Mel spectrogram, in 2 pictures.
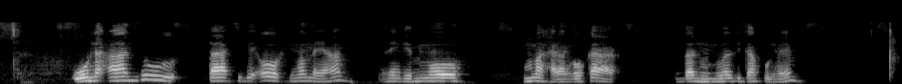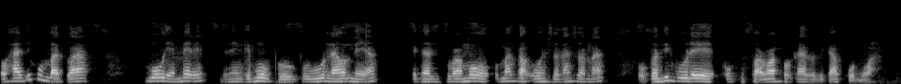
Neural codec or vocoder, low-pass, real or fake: codec, 16 kHz in and 24 kHz out, 1.1 kbps, FireRedTTS-2 codec; 7.2 kHz; fake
